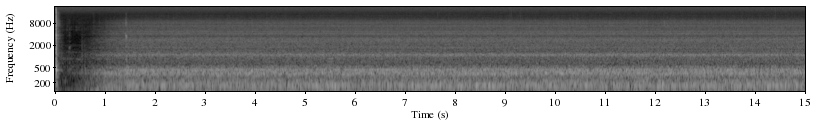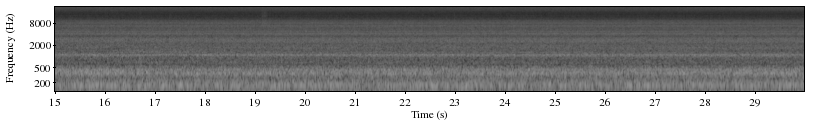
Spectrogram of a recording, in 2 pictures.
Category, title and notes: Sound effects > Objects / House appliances
MACHAppl-MCU Heater, Turn On, Run, Off Nicholas Judy TDC
A heater turning on, running and turning off.
run, turn-on, turn-off, heater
